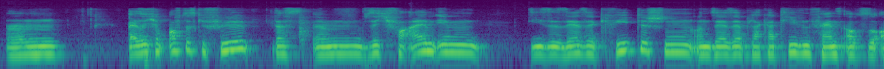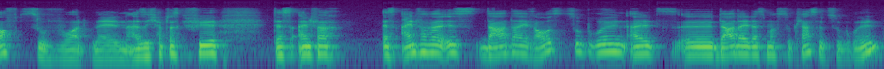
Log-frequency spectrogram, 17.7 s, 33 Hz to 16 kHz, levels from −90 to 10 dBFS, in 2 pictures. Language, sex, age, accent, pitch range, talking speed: German, male, 10-29, German, 115-140 Hz, 165 wpm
